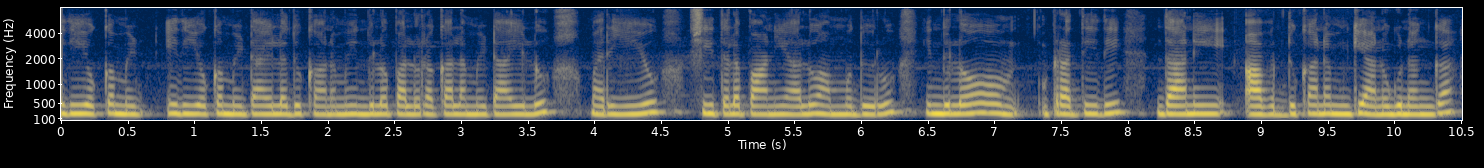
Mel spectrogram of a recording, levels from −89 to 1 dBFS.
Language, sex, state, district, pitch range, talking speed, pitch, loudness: Telugu, female, Telangana, Nalgonda, 215-230 Hz, 125 wpm, 225 Hz, -15 LUFS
